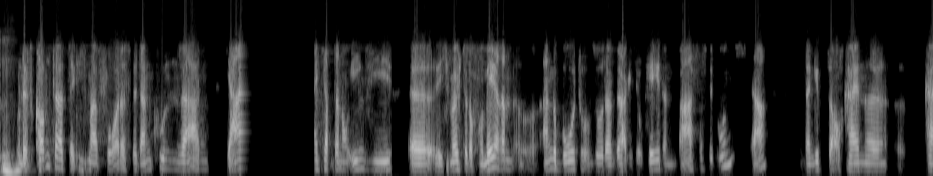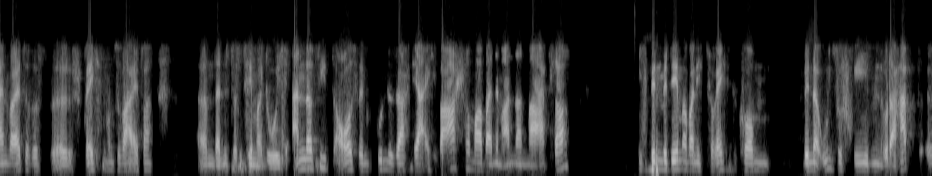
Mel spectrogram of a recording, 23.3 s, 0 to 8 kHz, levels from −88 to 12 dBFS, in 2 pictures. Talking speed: 215 wpm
